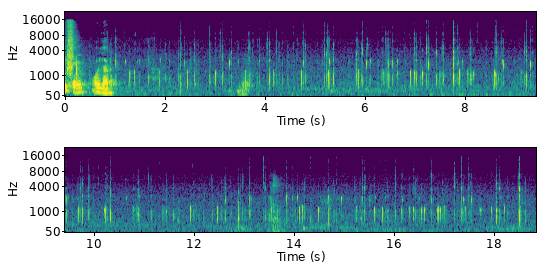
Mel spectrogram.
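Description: Hard crab shells click and scrape softly up close.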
